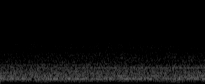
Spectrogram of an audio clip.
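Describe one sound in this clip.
A tractor engine hums at a distance.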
